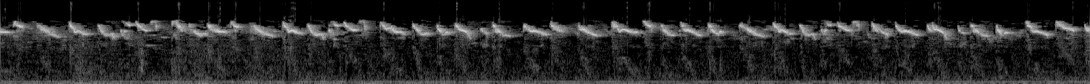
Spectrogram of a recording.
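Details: Long, dense song from a white-eye (pleci): rapid high twittering chirps packed tightly for eleven seconds with barely any breaks, a low hum underneath.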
